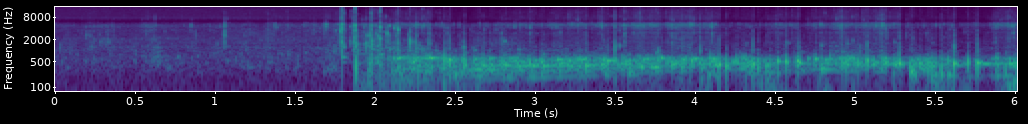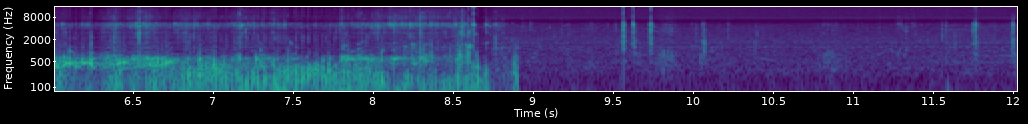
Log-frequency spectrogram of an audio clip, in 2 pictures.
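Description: Muffled, dull rushing and gurgling of seawater around a submerged camera. It starts abruptly about two seconds in, lasts about seven seconds, and cuts off when the camera comes back out of the water. Before and after it there is only faint sound of the sea surface with a few small clicks.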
